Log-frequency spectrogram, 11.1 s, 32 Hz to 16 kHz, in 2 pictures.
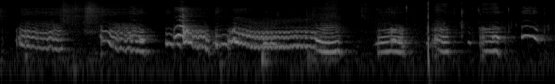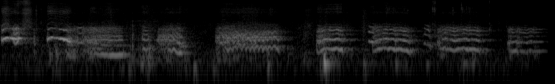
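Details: A litter of seven yellow British Labrador Retriever puppies, two weeks old, whelped May 30, 2013, cry in a steady stream of short, rising-and-falling squeals and whines, about two every second, overlapping at times.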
